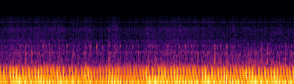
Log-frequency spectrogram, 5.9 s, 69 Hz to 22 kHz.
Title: Cold start, rough idle (looks like misfire) - Mazdaspeed3 / MPS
